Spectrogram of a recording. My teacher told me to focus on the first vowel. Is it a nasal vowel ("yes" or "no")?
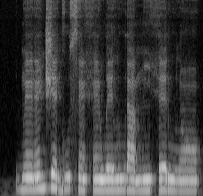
yes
